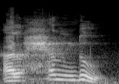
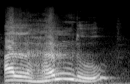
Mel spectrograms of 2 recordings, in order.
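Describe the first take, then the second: First: The h is a tense, raspy throat sound. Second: The h is a light, plain breathy sound.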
